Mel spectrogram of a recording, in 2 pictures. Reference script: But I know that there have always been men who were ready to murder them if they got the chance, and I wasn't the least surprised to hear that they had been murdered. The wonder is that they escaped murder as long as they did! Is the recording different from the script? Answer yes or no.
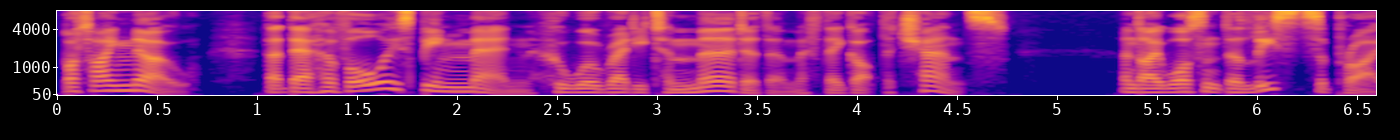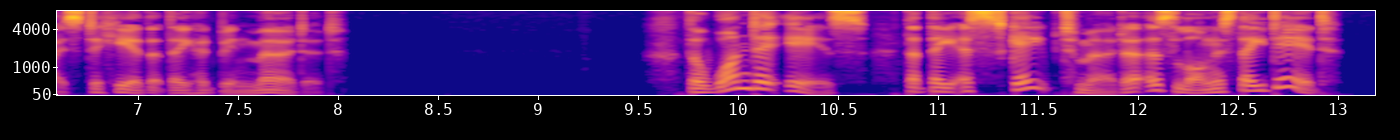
no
